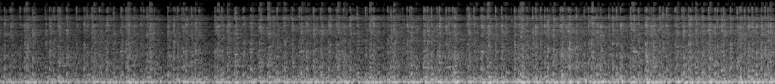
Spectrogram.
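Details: Brand-new drag-race motor with a radical camshaft, first fire-up, deep rough idle with uneven loping beat, no knocks, rattles or blow-by. Overlap and lobe separation needed lots of throttle, blade about six percent open; normal lopey idle.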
